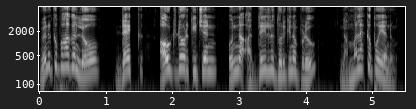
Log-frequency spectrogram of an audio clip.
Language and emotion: Telugu, surprised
